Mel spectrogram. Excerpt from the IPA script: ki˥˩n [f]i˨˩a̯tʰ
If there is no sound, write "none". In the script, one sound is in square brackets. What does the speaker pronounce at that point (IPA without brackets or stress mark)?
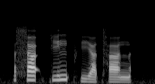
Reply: pʰ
